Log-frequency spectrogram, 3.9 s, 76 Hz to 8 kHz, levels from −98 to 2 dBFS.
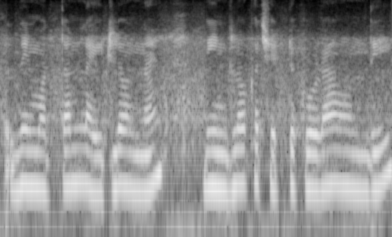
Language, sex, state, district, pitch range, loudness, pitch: Telugu, female, Telangana, Hyderabad, 195-210 Hz, -14 LUFS, 200 Hz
